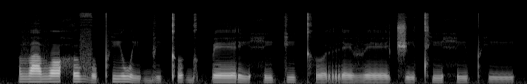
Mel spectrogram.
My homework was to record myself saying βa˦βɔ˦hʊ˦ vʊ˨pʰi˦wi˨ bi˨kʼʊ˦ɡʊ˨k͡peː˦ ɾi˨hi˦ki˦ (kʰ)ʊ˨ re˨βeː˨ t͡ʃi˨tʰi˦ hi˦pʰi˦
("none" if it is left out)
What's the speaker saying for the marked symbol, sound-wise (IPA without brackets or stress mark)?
kʰ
